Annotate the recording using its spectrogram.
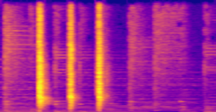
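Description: Three sharp knocks on a hut door in quick succession, over soft background music.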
